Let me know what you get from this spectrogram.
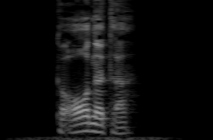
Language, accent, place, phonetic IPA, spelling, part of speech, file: German, Germany, Berlin, [ɡəˈʔɔʁdnətɐ], geordneter, adjective, De-geordneter.ogg
- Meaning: inflection of geordnet: 1. strong/mixed nominative masculine singular 2. strong genitive/dative feminine singular 3. strong genitive plural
